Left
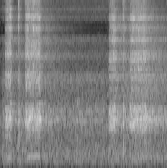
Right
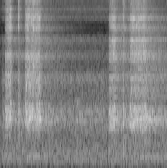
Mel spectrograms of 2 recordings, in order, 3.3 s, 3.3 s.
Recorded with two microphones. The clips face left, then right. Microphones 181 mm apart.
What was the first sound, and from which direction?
A camera shutter, 30° left (ahead or behind).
